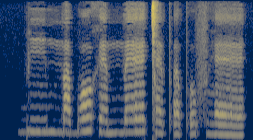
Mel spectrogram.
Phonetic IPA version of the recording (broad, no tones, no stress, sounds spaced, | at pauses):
b iː mː a b ɔ x ɛ mː ɛː ǀ ɛ pʼ ɐ pʼ o f ɦ ɛː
